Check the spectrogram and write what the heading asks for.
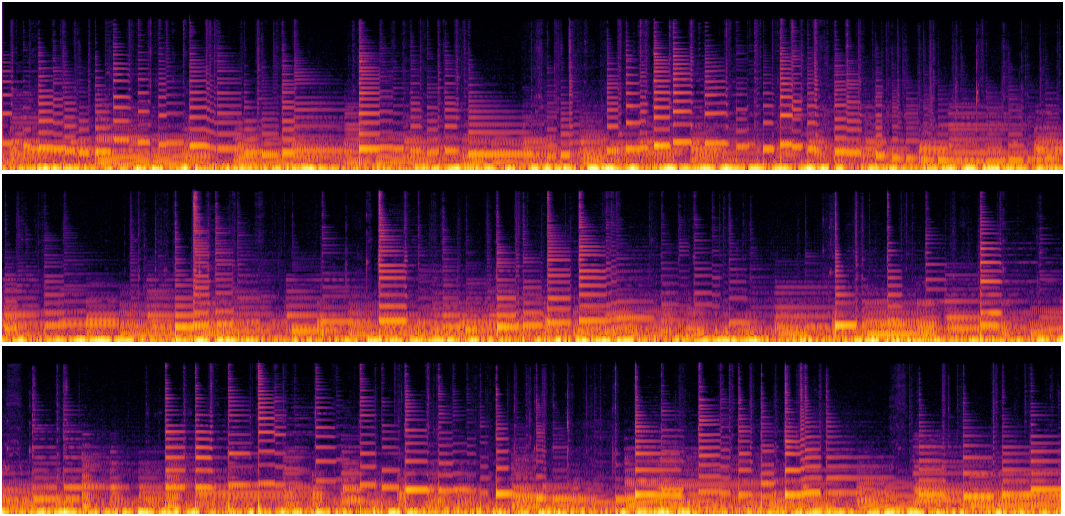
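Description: Instrumental music led by plucked acoustic guitar, a steady stream of quick notes with a moving melody.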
